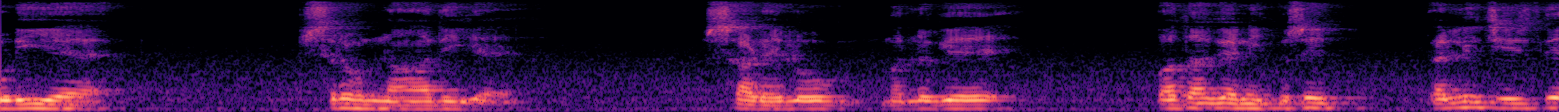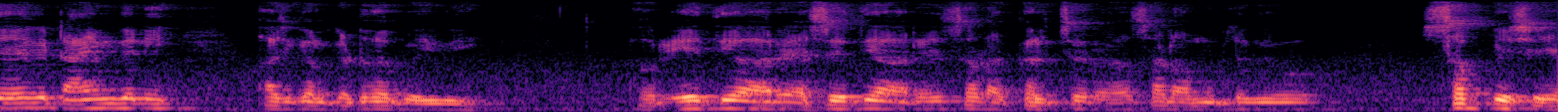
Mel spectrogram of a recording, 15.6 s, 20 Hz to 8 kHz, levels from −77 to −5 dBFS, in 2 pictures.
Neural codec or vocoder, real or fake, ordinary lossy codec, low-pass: none; real; none; none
